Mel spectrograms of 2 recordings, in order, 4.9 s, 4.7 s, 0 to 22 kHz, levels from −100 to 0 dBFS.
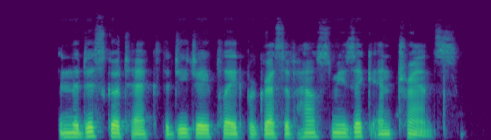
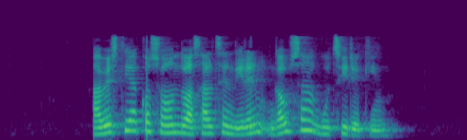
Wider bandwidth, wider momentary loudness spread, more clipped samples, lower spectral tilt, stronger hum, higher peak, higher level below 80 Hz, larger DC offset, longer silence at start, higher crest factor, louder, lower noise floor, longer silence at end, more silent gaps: first, 10 kHz vs 8 kHz; about the same, 7 LU vs 7 LU; neither; first, -7.5 dB/octave vs -4.5 dB/octave; neither; first, -8 dBFS vs -12 dBFS; first, -68 dBFS vs -76 dBFS; neither; second, 0.6 s vs 0.95 s; about the same, 20 dB vs 20 dB; first, -27 LUFS vs -30 LUFS; about the same, under -90 dBFS vs under -90 dBFS; second, 0.4 s vs 0.8 s; neither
